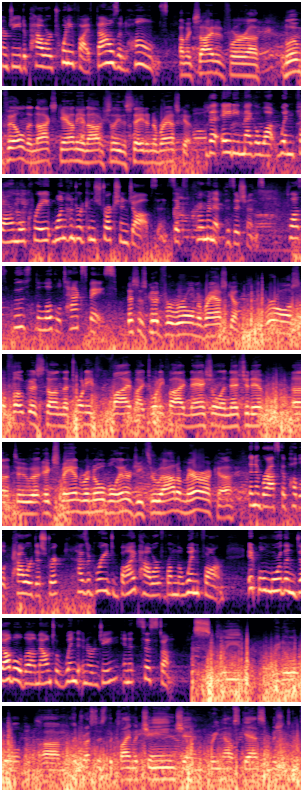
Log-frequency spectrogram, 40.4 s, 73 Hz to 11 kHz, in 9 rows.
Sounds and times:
Wind: 0.0s - 30.1s, 34.0s - 40.3s
Speech: 0.0s - 40.3s.

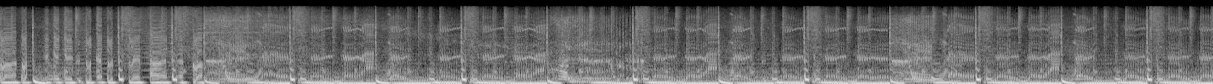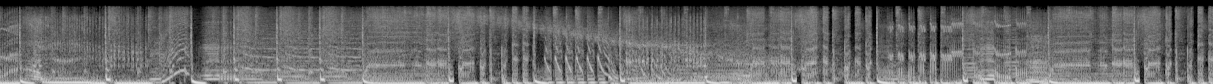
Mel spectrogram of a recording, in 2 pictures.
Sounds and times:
Dubstep: 0.0s - 24.2s.

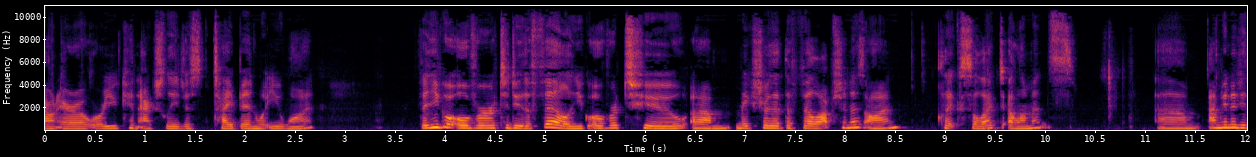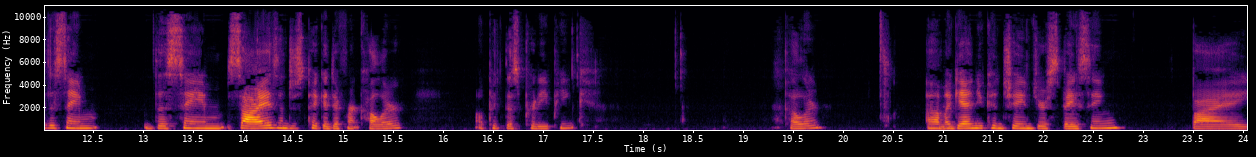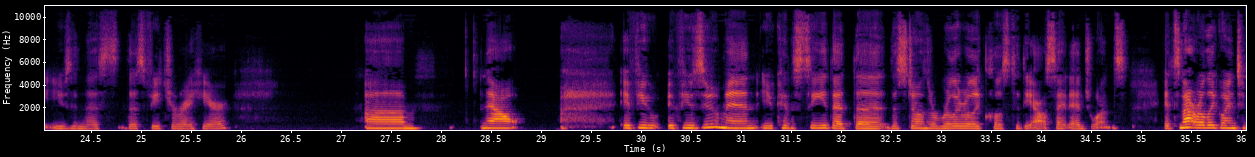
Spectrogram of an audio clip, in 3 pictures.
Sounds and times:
Speech: 0.0s - 2.7s, 3.8s - 10.3s, 11.1s - 15.6s, 16.4s - 17.5s, 19.4s - 19.8s, 20.8s - 22.8s, 23.5s - 25.9s, 27.3s - 27.8s, 28.4s - 36.0s
Clicking: 8.6s - 8.9s, 18.3s - 18.5s, 28.1s - 28.4s.

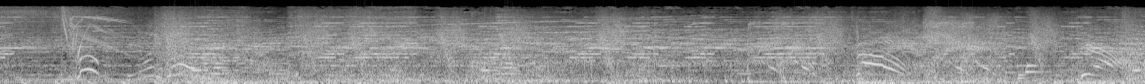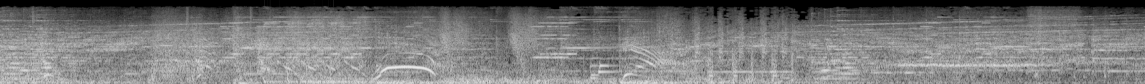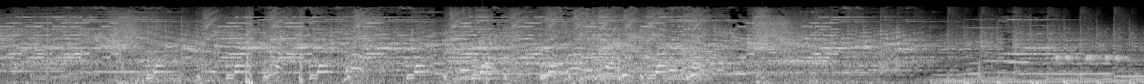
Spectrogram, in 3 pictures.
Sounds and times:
Music: 0.0s - 34.3s.

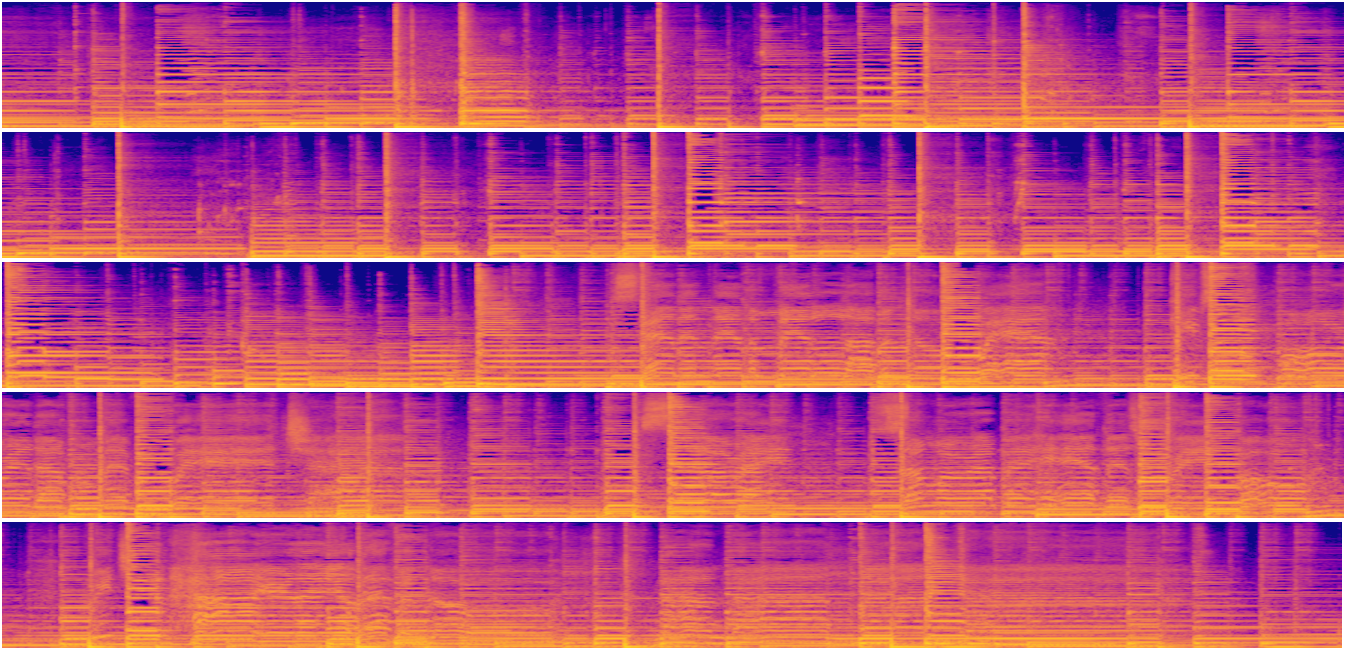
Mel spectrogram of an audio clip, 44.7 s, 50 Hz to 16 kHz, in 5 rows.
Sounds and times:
Music: 0.0s - 44.7s.

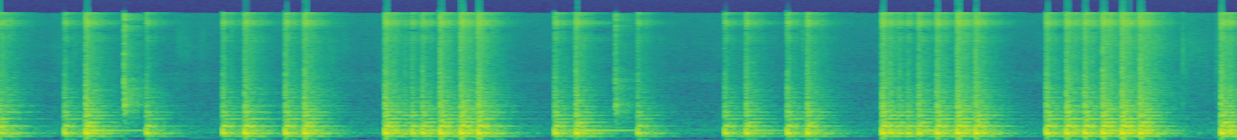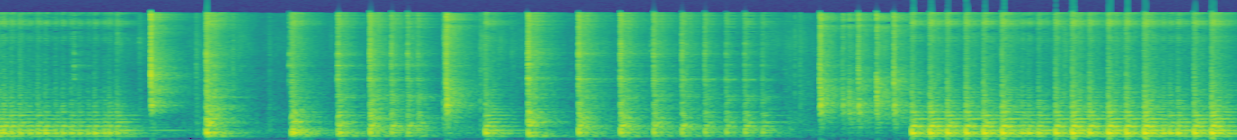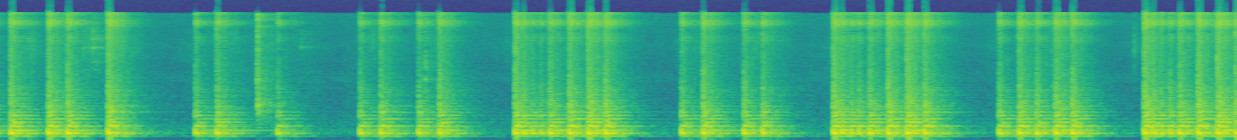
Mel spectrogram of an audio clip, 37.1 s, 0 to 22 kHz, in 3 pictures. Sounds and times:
Inside, large room or hall: 0.0s - 37.1s
Music: 0.0s - 37.1s.

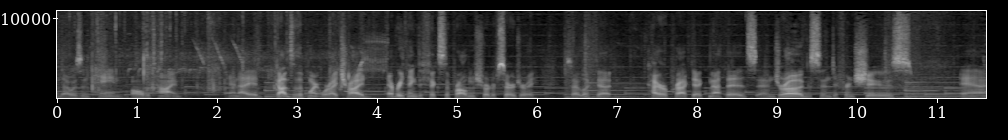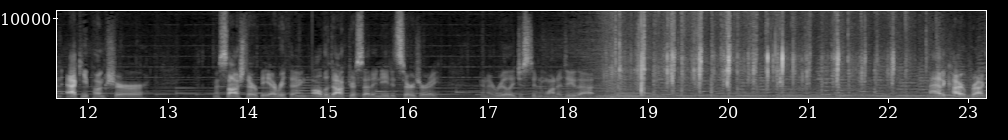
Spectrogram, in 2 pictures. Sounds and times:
Speech: 0.0s - 1.6s, 2.2s - 10.7s, 11.3s - 12.7s, 13.6s - 18.4s, 22.5s - 23.2s
Music: 0.0s - 23.2s.

